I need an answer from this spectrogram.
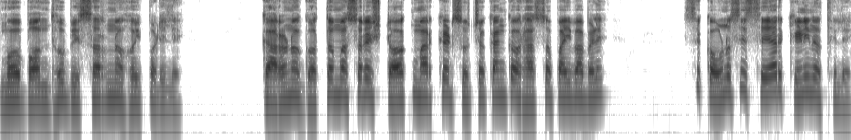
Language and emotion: Odia, sad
